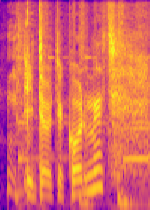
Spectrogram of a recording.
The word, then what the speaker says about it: Ittoqqortoormiit: Itokotomit. Okay, we'll let the guy say it. – Itokotomit? Itokotomit.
